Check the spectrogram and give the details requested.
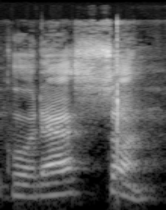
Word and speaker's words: corazón: Estas dos palabras son agudas. ¿Por qué? Porque se marcan en la última sílaba, ¿ya?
